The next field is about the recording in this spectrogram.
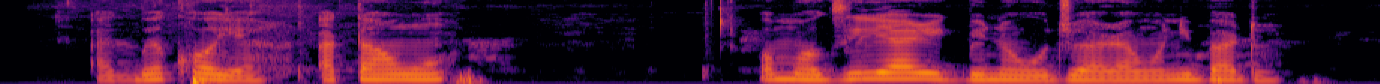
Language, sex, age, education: Yoruba, female, 15-29, tertiary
